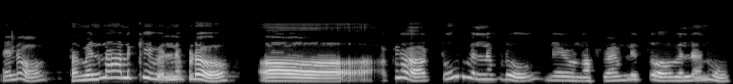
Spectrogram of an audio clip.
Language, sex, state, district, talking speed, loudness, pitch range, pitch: Telugu, male, Andhra Pradesh, Anantapur, 105 wpm, -17 LUFS, 165-260 Hz, 185 Hz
